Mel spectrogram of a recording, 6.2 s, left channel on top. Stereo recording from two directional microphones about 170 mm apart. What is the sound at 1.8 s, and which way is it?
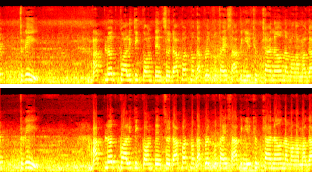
A woman's voice, 20° left (ahead or behind).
